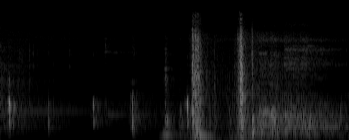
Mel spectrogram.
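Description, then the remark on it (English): A door is unlatched and swung open for someone who has arrived at it: a few light clicks and rattles of the handle, then two solid wooden thunks as it opens, followed by a soft lingering rumble of room noise. “I'll get that door myself.”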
